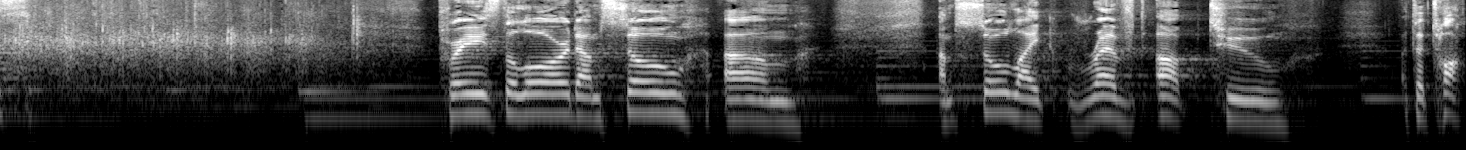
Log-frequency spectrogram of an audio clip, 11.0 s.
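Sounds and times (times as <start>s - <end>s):
church congregation clapping: 0.0s - 3.7s
speech: 3.4s - 6.1s, 7.1s - 9.8s, 10.5s - 10.9s.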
